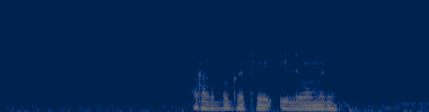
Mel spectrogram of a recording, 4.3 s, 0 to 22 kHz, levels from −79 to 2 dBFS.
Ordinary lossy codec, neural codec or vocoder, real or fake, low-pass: AAC, 16 kbps; none; real; 3.6 kHz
